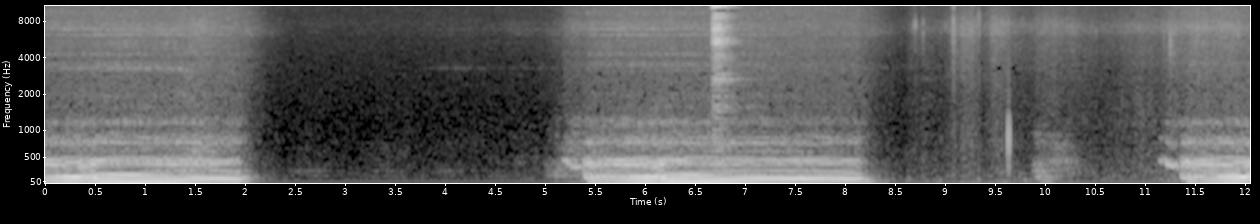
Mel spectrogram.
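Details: Asleep flat out in his stable, Ben the six-year-old Shire horse snores in long deep rattling rumbles, each lasting a few seconds, with near-silent pauses between breaths and a brief rustle in the quiet gap.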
